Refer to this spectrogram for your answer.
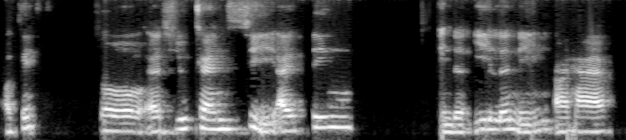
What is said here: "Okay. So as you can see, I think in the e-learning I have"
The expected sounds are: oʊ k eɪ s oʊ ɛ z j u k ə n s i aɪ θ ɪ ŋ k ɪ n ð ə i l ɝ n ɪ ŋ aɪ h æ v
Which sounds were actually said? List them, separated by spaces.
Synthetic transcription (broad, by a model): oʊ k eɪ s oʊ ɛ s j u k ə n s i aɪ t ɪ ŋ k ɪ n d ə i l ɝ n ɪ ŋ aɪ h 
